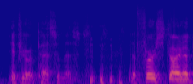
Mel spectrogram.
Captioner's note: laughs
